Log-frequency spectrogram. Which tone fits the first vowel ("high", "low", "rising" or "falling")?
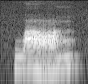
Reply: low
